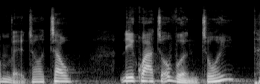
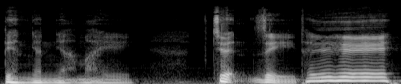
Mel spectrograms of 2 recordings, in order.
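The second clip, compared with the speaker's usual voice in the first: put-on cranky sick old master; 5 semitones lower, 3 dB louder, much slower than usual. A narrator's reading. Bedridden master asks what the commotion is, crankily. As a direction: start low and slow, then rise loud and stretch the end.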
